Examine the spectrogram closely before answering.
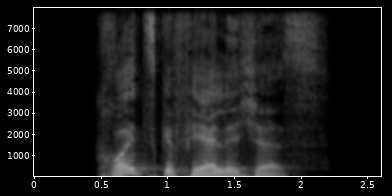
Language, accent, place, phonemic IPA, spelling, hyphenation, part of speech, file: German, Germany, Berlin, /ˈkʁɔɪ̯t͡s̯ɡəˌfɛːɐ̯lɪçəs/, kreuzgefährliches, kreuz‧ge‧fähr‧li‧ches, adjective, De-kreuzgefährliches.ogg
- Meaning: strong/mixed nominative/accusative neuter singular of kreuzgefährlich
